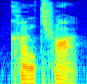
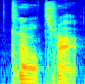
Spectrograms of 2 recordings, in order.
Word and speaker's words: contract: a word for example the noun contract is pronounced contract and the verb to contract is pronounced cantra the second symbols are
